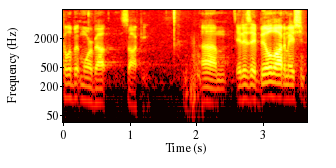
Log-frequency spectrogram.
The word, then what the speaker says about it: psake: by James Kovacs again it is pronounced sake like the like the Japanese rice wine not PS a ke or P sake or something like that its sake it just had many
